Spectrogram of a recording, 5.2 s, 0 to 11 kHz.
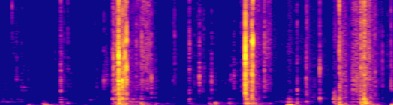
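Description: Pages of an A5 paper gift-tag pad being leafed through by hand: light paper rustles and ticks, with three louder page swishes spaced a bit over a second apart.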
